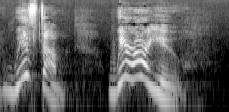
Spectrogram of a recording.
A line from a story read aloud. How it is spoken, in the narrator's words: cried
